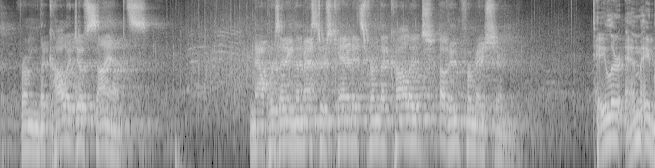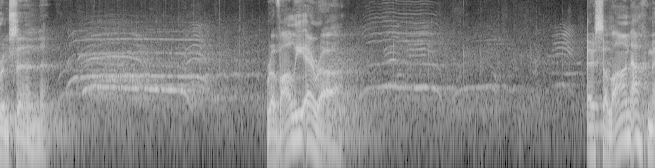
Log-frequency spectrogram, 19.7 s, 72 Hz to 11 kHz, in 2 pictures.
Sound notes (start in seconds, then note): 2.4 audience applauding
